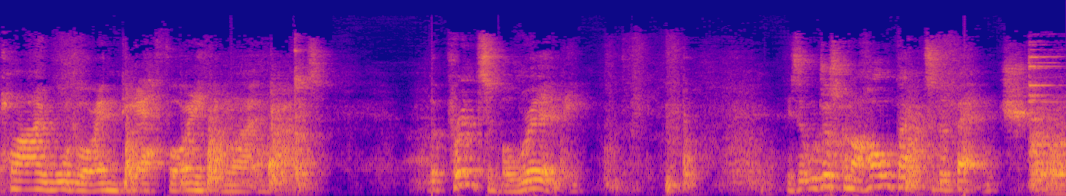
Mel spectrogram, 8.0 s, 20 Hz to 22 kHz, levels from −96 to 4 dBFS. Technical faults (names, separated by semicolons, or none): periodic USB or driver dropouts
